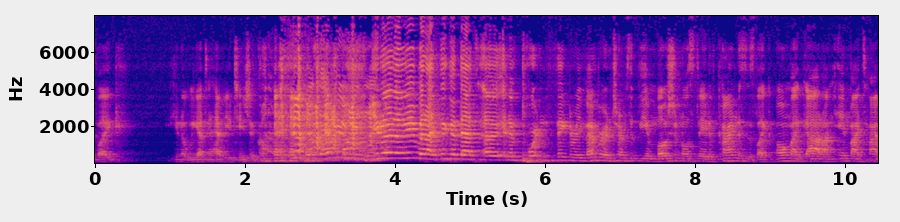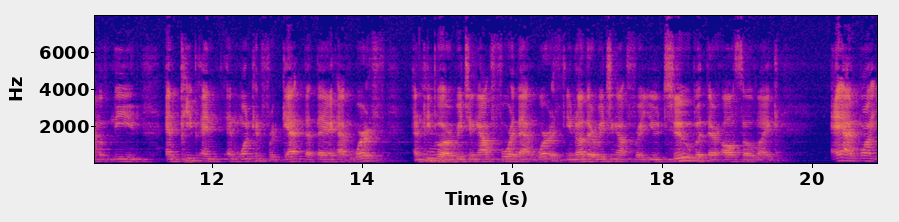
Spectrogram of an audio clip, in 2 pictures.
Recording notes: live from Vassar College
